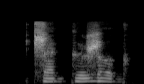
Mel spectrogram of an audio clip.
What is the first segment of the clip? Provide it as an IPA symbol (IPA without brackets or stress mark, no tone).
ʈ͡ʂ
